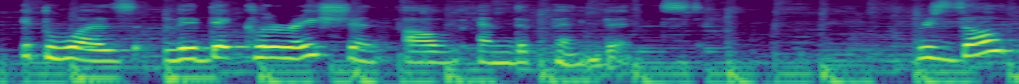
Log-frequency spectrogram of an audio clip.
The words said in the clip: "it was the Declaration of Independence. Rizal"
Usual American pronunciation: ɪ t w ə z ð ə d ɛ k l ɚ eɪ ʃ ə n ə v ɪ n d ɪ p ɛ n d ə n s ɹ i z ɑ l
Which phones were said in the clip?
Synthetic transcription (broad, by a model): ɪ t w ə z ð ə d ɛ k l ɚ eɪ ʃ ə n ə v ɪ n d ɪ p ɛ n d ə n s ɹ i z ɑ l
